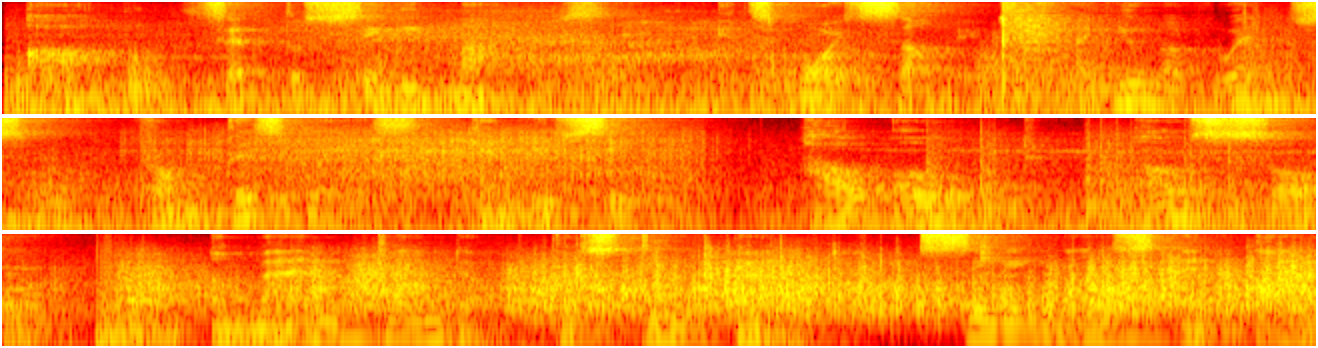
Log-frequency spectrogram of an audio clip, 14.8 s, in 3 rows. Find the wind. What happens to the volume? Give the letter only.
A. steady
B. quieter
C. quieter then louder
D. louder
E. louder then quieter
C.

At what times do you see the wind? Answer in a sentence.
The wind can be heard from 0.0 to 14.7 s.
